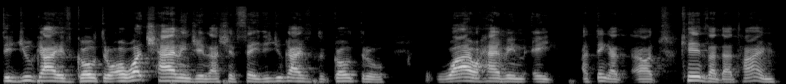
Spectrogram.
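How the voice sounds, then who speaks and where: A man's voice: fairly high pitch, normal speed, fairly bright tone. A young adult man from New Jersey hosting a casual interview over a video call, rambling and restarting his questions. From New Jersey, USA. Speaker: host.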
